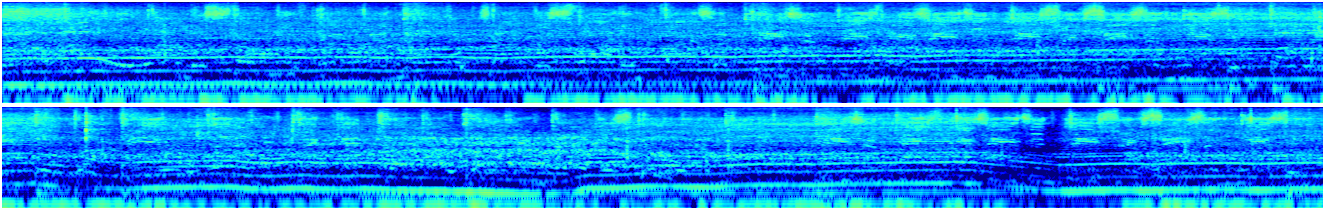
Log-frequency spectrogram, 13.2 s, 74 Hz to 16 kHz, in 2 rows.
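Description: Race cars lapping a track in Gran Turismo 4, a steady droning engine note close up that rises and falls through corners and shifts, with tire noise and other cars nearby, fairly quiet throughout.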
